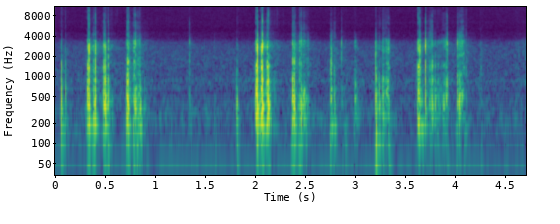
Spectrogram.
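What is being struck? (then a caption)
Cardboard board with hot glue lines. Long fingernails scratch across the hot-glue lines and dots on a flat, handmade cardboard trigger board, ending near a spiral of glue. Short bursts of dry, ridged scratching and crackling come in an uneven rhythm, separated by brief quiet gaps. The sound is mostly mid-range with little low or high content.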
